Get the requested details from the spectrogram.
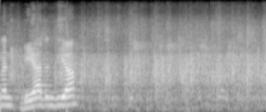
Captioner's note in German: Beifall bei der SPD und der FDP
